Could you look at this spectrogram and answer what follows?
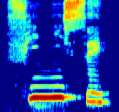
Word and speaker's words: finissez: And that the EZ at the end of vous finissez is pronounced like E. Vous finissez. Like a E accent aigu sound.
